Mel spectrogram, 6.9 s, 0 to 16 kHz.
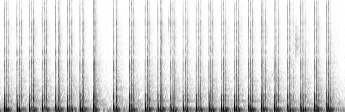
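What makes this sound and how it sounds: A small, hollow, printed cardboard retail box is tapped rapidly with long fingernails, giving 26 sharp, dry taps in a loose, uneven rhythm. Each tap pairs a low, hollow thump with a bright fingernail click and dies away almost instantly.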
